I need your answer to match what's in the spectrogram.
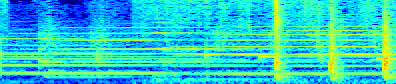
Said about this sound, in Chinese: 突然又传来敲门的声音，这次敲的是后门。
